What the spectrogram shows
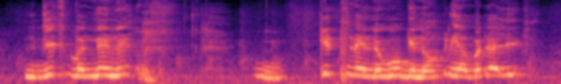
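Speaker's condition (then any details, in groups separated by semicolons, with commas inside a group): Cerebral palsy; from birth, uses legs for tasks and computer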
